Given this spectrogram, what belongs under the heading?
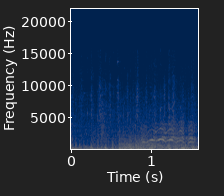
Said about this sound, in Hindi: कोई स्टीयरिंग दो यार इस घोड़े को।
